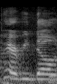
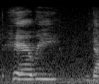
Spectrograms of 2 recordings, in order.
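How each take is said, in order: First: The word ends in an open oh, no t. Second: The word ends with a clear t sound. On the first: The speaker calls it wrong. "It's not Perry Doe, because we ain't French" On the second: The speaker calls it right. "it's spelled P E R I D O T. Perry dot"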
